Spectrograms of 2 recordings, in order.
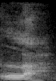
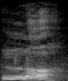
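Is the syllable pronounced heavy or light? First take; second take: light; heavy. First: The syllable has a thin, light, open sound. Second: The syllable has a thick, dark, rounded sound. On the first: "dibaca tifis atau lam tarqiq" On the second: "dibaca tafkhim atau tebal"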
